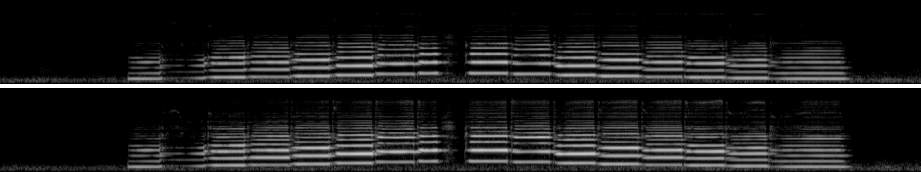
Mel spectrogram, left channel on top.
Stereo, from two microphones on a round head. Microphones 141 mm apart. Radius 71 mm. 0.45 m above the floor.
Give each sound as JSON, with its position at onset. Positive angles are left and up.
{"t": 1.3, "sound": "a flute", "side_deg": -60}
